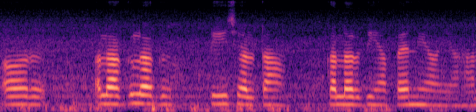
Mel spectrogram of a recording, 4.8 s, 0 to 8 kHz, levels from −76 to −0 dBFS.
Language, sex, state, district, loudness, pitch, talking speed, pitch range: Punjabi, male, Punjab, Fazilka, -20 LUFS, 210 Hz, 115 wpm, 200-220 Hz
